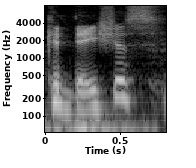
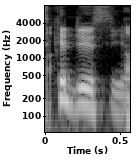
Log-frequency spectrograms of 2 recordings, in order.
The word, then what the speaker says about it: Caduceus: It's not Caduceus. – No, I don't know. – It's Caduceus.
